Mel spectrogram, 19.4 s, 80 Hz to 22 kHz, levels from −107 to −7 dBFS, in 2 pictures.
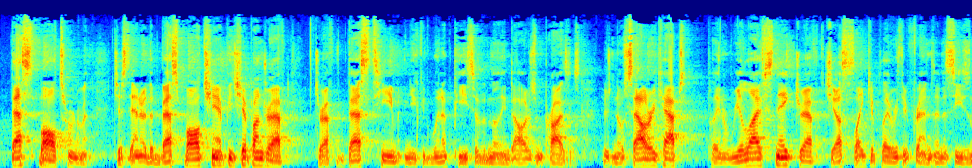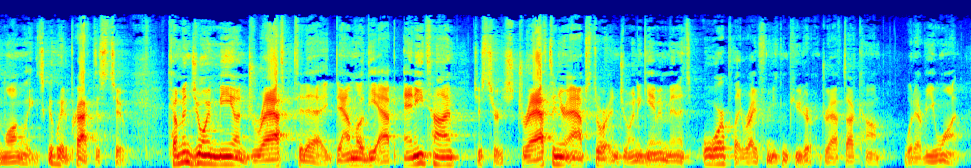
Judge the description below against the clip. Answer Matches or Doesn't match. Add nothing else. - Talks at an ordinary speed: Doesn't match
